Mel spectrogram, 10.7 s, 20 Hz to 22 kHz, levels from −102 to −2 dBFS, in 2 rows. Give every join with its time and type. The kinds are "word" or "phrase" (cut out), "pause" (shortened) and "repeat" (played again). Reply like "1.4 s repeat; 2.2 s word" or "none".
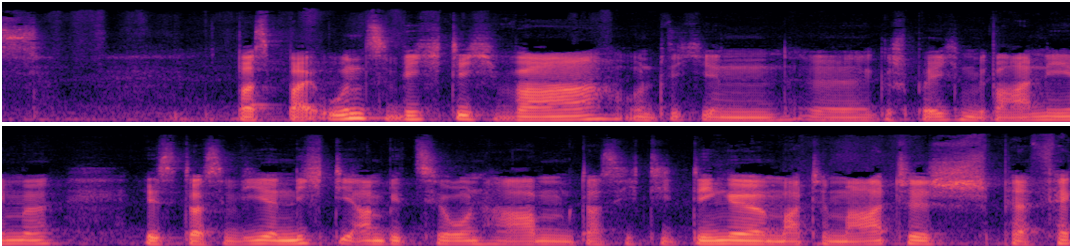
3.3 s word; 4.9 s phrase

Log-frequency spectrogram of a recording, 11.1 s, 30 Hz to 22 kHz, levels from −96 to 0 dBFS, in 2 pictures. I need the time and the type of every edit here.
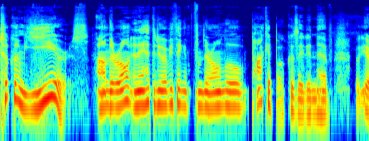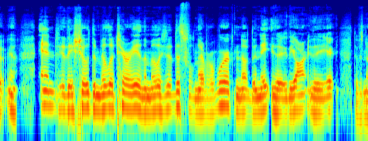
3.7 s pause

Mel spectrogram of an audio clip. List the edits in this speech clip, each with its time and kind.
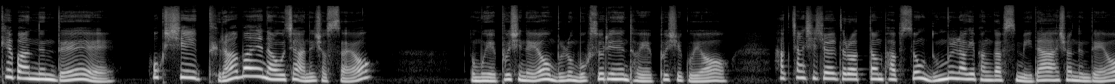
none

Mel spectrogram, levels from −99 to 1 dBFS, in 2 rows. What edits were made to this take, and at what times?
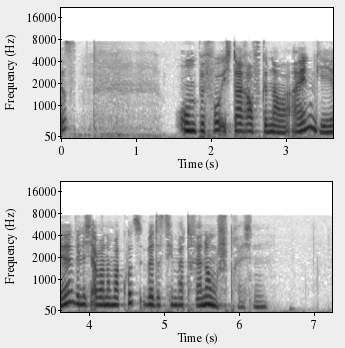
none

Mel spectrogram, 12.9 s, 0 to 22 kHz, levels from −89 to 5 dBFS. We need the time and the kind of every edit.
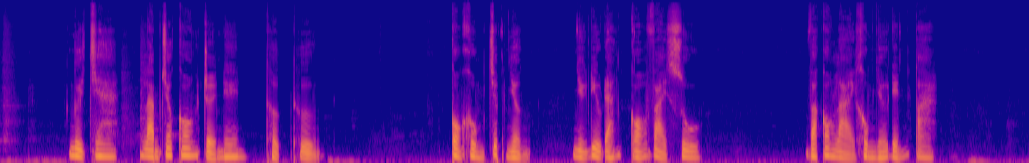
1.8 s word; 3.7 s word; 7.8 s word

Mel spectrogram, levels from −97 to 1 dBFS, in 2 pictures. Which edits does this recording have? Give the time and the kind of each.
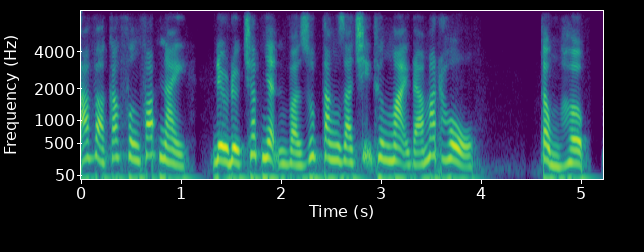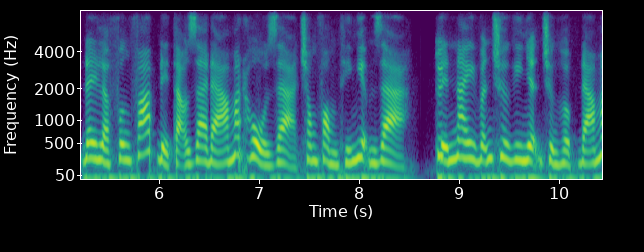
3.3 s word; 8.8 s word

